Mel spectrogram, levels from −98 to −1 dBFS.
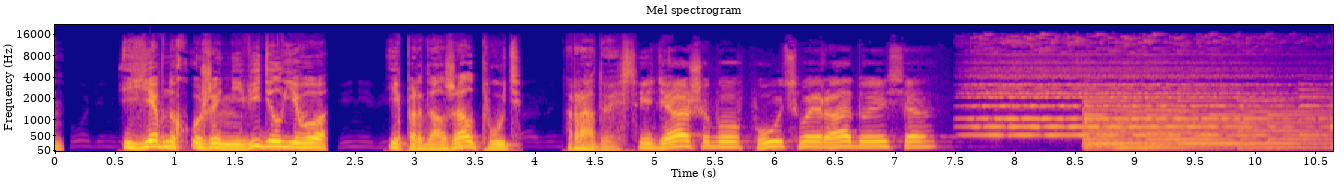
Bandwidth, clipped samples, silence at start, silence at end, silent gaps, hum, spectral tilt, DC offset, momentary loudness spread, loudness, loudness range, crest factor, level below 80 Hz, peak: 17 kHz; under 0.1%; 0 s; 0 s; 2.30-2.35 s; none; -7 dB/octave; under 0.1%; 16 LU; -15 LUFS; 9 LU; 16 dB; -38 dBFS; 0 dBFS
